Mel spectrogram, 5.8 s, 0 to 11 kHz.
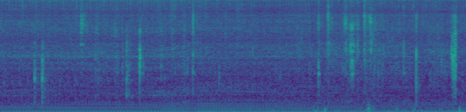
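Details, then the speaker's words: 2016 ND Mazda MX-5 Miata, slow parking-lot driving near full steering lock, sometimes halfway: engine idling with a few sharp irregular click-click sounds and a pop from the front; drives normally, cause unknown. "sometimes halfway though I get a click click and sometimes a click click pop kind of noise it hasn't affected the the way it drives or anything"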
